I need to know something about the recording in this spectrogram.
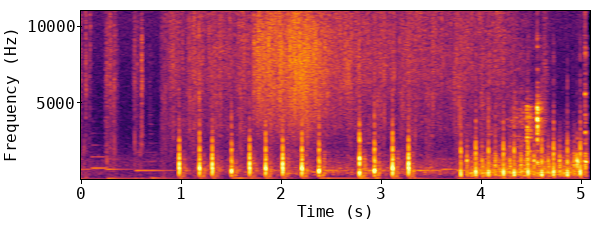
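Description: Footsteps rustle through tall grass.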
